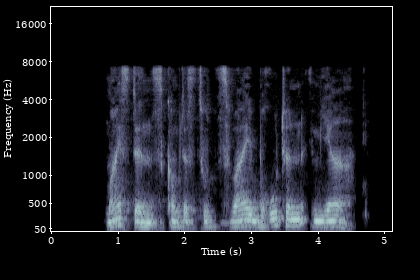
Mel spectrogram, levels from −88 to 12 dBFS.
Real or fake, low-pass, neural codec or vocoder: fake; 7.2 kHz; vocoder, 44.1 kHz, 128 mel bands every 256 samples, BigVGAN v2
